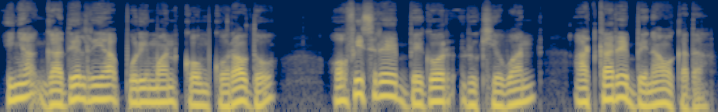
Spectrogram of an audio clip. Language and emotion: Santali, sad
